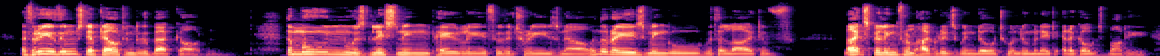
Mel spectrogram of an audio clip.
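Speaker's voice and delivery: ordinary delivery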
